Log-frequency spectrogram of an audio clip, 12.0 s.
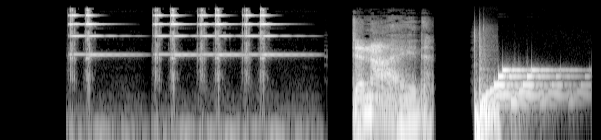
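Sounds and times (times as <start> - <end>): bicycle bell ringing: 1.4 - 6.5.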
